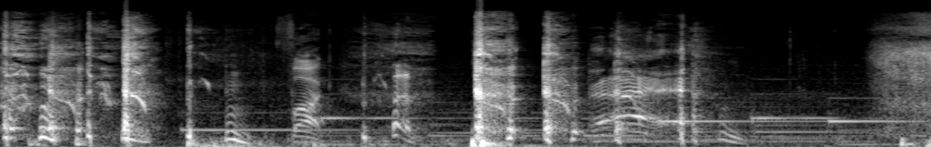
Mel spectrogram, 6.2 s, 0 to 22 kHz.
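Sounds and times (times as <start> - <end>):
person coughing: 0.0 - 1.7, 2.4 - 5.0
speech: 0.2 - 0.8, 1.5 - 2.4
soft breathy hiss: 5.7 - 6.1.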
